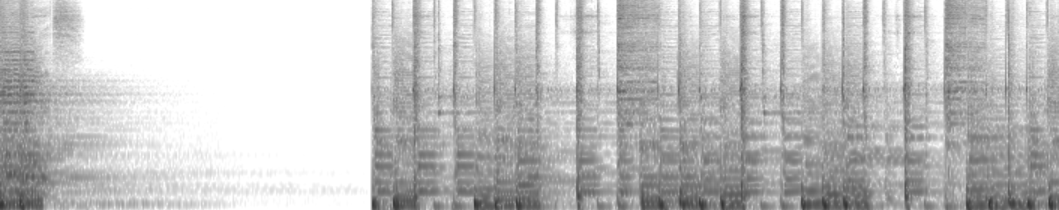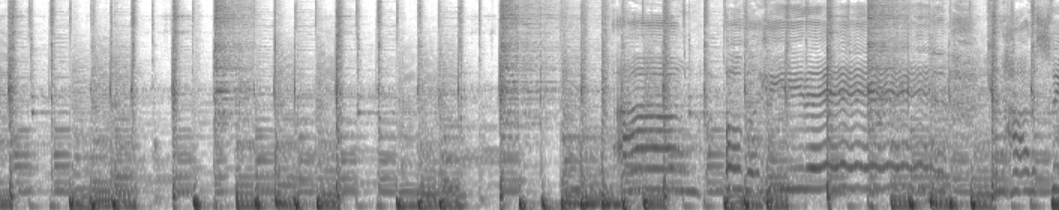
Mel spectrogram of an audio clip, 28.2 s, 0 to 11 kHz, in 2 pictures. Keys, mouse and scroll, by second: 9.3 scroll up 1, 9.4 scroll down 1, 9.6-10.1 scroll up 1, 10.1-10.6 scroll down 1, 10.6-11.0 scroll up 1, 11.0-11.4 scroll down 2, 11.8-12.2 scroll up 2, 12.2-13.2 scroll down 1, 14.5 click, 17.8 click, 18.0 F10, 20.8 click, 22.8 click, 24.1 scroll up 2, 24.3 scroll down 2, 24.5 scroll up 2, 24.6-24.9 scroll down 1, 24.9-26.5 scroll up 4, 26.5 click.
